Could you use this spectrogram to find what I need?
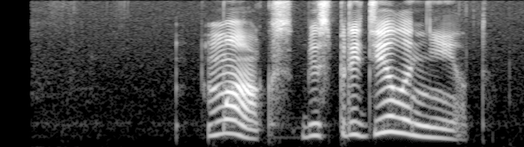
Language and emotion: Russian, angry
